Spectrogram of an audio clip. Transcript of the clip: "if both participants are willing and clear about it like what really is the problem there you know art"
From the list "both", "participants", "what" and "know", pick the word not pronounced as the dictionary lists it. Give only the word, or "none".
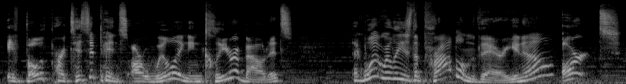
none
